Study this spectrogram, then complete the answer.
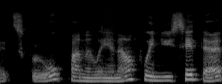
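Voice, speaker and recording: A woman speaks at a medium pitch with vocal fry over a quiet background. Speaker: host, doctor. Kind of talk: interview conversation host.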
